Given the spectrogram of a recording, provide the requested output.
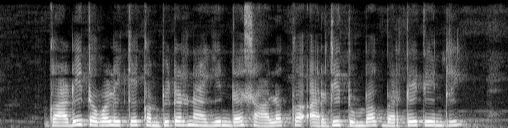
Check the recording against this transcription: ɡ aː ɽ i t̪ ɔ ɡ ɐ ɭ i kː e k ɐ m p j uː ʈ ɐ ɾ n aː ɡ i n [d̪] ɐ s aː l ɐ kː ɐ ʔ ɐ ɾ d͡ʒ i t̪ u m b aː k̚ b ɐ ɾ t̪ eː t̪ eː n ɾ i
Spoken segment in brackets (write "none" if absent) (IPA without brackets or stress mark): d̪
